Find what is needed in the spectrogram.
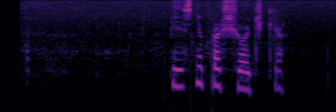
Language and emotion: Russian, neutral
